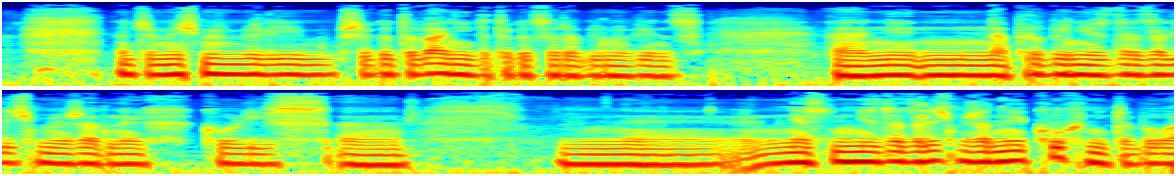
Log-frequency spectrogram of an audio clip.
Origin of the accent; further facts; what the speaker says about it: Bytom, Silesian Voivodeship, Poland; Ja jestem z Bytomia, wy jesteście z Sosnowca.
